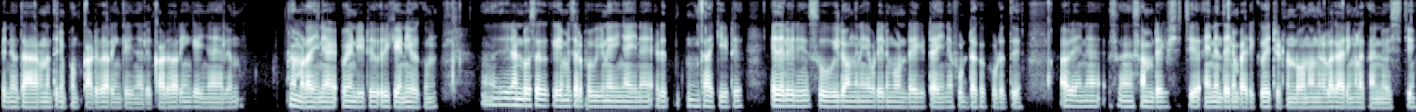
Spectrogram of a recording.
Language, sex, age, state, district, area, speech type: Malayalam, male, 45-60, Kerala, Kozhikode, urban, spontaneous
